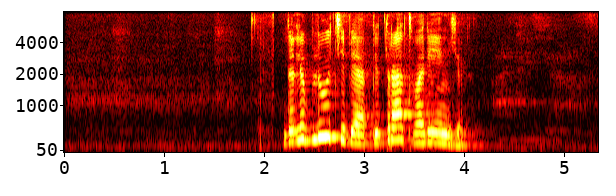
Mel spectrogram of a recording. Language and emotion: Russian, positive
